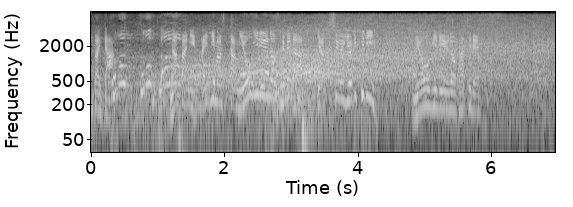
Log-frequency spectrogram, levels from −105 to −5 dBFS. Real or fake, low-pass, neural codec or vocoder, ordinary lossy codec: real; 7.2 kHz; none; none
